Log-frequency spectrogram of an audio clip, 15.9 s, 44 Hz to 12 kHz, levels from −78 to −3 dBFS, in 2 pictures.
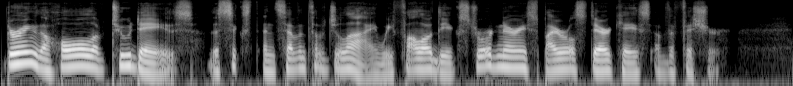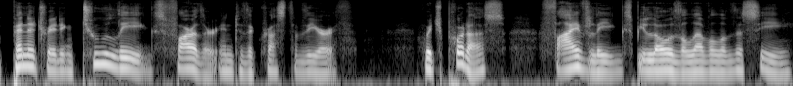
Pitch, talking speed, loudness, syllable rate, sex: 125 Hz, 160 wpm, -21 LUFS, 4.8 syllables/s, male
